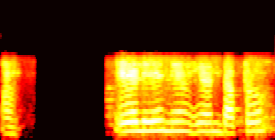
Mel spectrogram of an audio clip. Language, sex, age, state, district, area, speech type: Kannada, female, 60+, Karnataka, Bangalore Rural, rural, conversation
